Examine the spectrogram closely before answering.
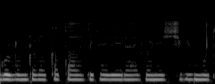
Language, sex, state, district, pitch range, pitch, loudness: Hindi, female, Bihar, Darbhanga, 220-225 Hz, 220 Hz, -38 LUFS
